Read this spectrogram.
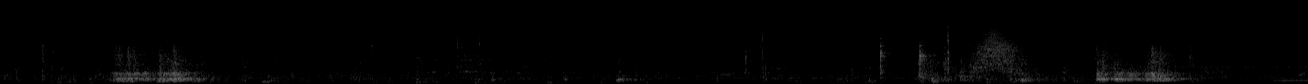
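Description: A chair scrapes across a wooden floor.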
